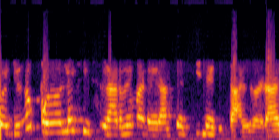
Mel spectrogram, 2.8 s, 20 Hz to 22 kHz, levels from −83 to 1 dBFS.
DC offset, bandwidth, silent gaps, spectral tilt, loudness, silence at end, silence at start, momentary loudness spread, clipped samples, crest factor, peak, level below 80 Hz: under 0.1%; 9.2 kHz; none; -5.5 dB/octave; -14 LUFS; 0 s; 0 s; 6 LU; under 0.1%; 12 dB; 0 dBFS; -48 dBFS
